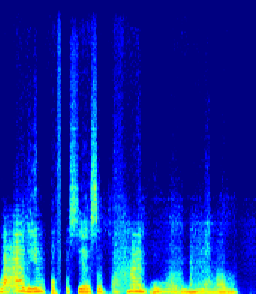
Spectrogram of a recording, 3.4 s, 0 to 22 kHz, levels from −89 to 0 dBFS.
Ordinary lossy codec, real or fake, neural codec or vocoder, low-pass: none; fake; codec, 44.1 kHz, 0.9 kbps, DAC; none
